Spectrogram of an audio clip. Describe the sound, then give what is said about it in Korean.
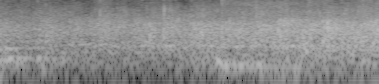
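Steady applause from a crowd for a band that has just performed, a dense continuous patter of many hands clapping at an even level throughout, with no talking over it. “다시 한번 박수.”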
